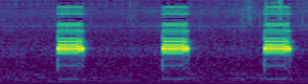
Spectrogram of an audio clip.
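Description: Emergency Alert System end-of-message data bursts: three short, identical, harsh buzzing blips about a second and a half apart, the SAME digital code that closes a weather alert.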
